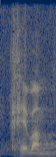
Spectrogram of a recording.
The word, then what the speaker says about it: GEBAM: A Jaime, CEO ¿cómo se pronuncia? GEBAM.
